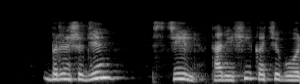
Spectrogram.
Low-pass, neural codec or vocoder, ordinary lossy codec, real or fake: none; none; none; real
